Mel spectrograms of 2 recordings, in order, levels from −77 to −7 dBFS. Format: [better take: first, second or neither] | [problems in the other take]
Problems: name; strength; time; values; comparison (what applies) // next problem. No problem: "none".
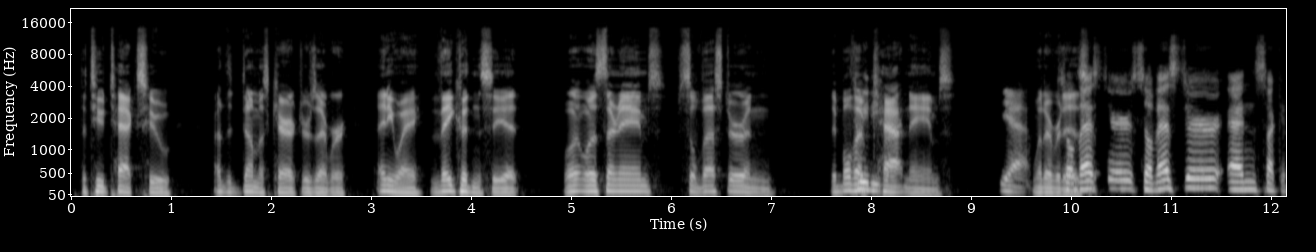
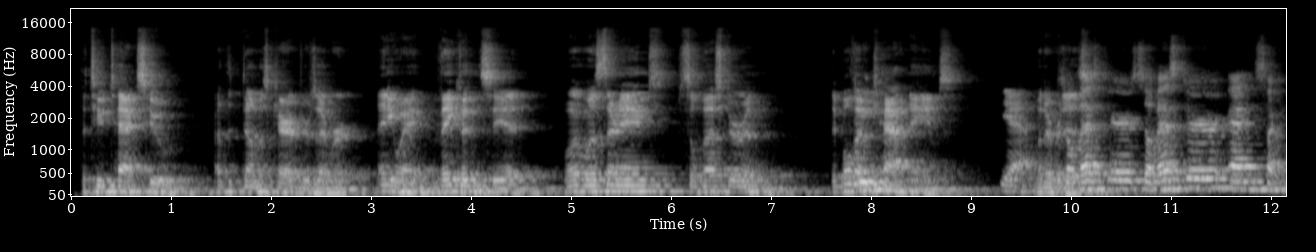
first | room echo; noticeable; dies away in 0.8 s // off-mic speech; somewhat distant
